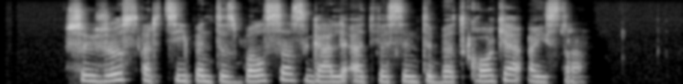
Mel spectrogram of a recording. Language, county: Lithuanian, Klaipėda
